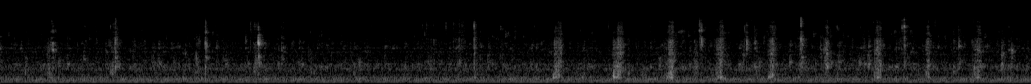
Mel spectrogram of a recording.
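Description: Soft, wet chewing and mouth clicks of someone eating close to the microphone: a scattering of small moist smacks, coming more often from about halfway through.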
